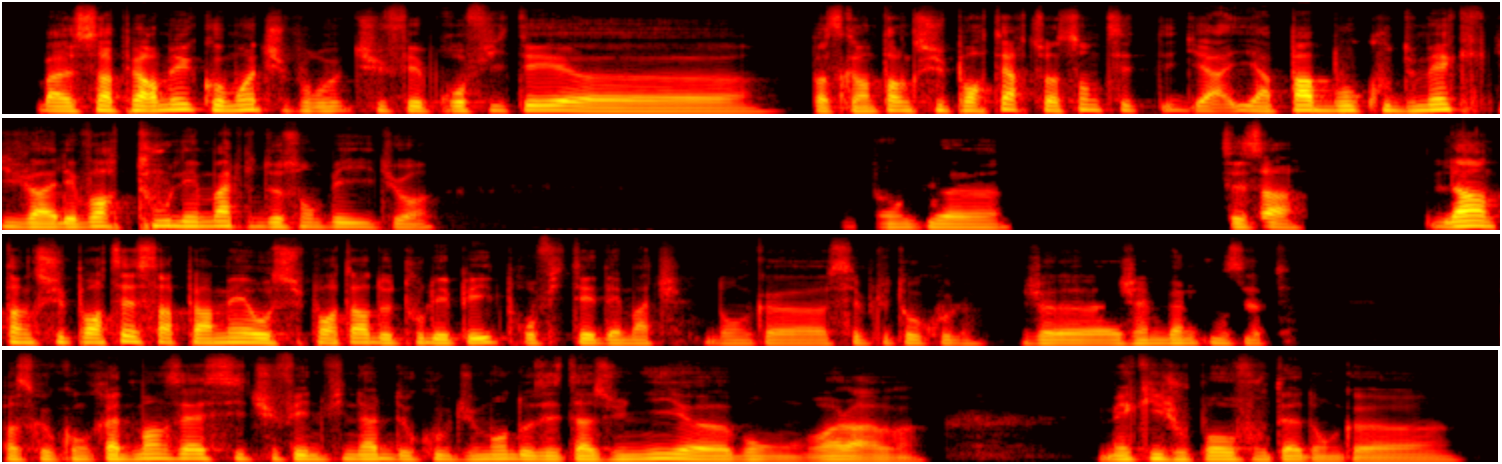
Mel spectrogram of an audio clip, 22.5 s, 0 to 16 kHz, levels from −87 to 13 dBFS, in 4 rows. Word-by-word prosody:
Bah, 135 -2 +4
ça 140 +4 +5
permet 150 +4 +6
qu'au 160 -2 +2
moins 165 +3 +4
tu 165 -3 -8
pour 130 0 -5
tu 140 - -9
fais 140 +1 -1
profiter, 145 +2 0
heu, 115 -5 +1 0.3
parce - - -1
qu'en 125 -1 0
tant 145 +4 +2
que 135 - -5
supporter 145 +2 0
de - - -5
toute - - -16
façon, 165 +4 -3
tu 155 0 -7
sais 140 - -16
il 150 - -12
y - - -1
a - - 0
il - - -6
y 145 - 0
a 130 - 0
pas 155 +5 +9
beaucoup 145 0 0
de 135 - -5
mecs 170 +2 +2
qui 140 - -6
va 130 -1 +4
aller 125 +1 +4
voir 150 +1 +3
tous 165 - -1
les 150 -2 +2
matchs 155 -1 +1
de 135 0 0
son 135 +1 -6
pays, 130 -1 -3
tu 115 - -9
vois? 110 +2 -7 1.6
Donc, 120 -1 -6
heu, 115 -1 -1 0.8
c'est 125 - -2
ça. 120 -3 +1 0.4
Là 150 +4 +8
en 165 - +5
tant 155 +1 +1
que 140 - -4
supporter 150 +3 +2
ça 145 -2 +1
permet 140 +2 +2
aux 140 -1 +6
supporters 135 +3 +1
de 135 - 0
tous 130 +2 -6
les 125 -1 +2
pays 140 +3 +2
de - - -14
profiter 130 -1 -3
des 115 -2 -2
matchs 115 0 -8
donc, 110 0 -10
heu, 105 -1 -4
c'est 110 - -7
plutôt 125 +3 -6
cool. 115 -3 -10 0.2
Je 110 -2 0
j'aime 115 +2 -4
bien 125 - -1
le 120 - -7
concept. 115 -4 -10 0.8
Parce - - -4
concrètement 130 +4 0
tu 145 - -3
sais, 145 -1 +4
si 135 0 -6
tu 120 - -9
fais 130 - +1
une 120 - -4
finale 130 +2 -1
de 120 - -4
Coupe 120 +1 -6
du 115 - -9
monde 130 +1 -1
aux - - +2
États-Unis, 120 +6 0
heu, 115 -4 +3
bon, 105 -2 -6
voilà, 100 0 0
heu, 95 - -7 0.8
mecs 120 +1 -2
ils 135 - +2
jouent 110 - -3
pas 115 +2 +1
au - - +3
foot, 110 -1 -6
hein, 110 - +2
donc 95 -1 -8
heu 95 0 -6
130 Hz, 270 wpm, -25 LUFS, 115-140 Hz, 1.6 s, pas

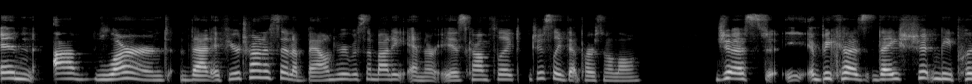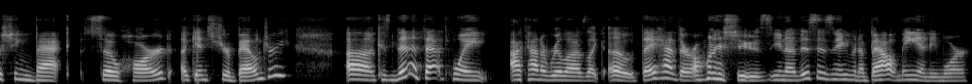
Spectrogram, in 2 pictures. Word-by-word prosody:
and 275 -4 +3 0.2
I've 255 -2 +3
learned 225 -3 +3
that 205 0 +3
if 205 +2 -6
you're 265 +2 -1
trying 320 +3 +2
to - - -3
set 280 -5 0
a 205 - 0
boundary 195 +6 -3
with 235 -1 -7
somebody 230 -1 -3
and 195 -2 -4
there 180 0 -6
is 185 +1 -4
conflict, 220 0 -3
just 275 +3 -5
leave 235 -5 0
that - - -3
person 195 -2 -6
alone. 175 +1 -9 0.7
Just 260 - +2 0.2
y - - -8 0.2
because 260 -3 +2
they 230 +3 +3
shouldn't 275 +1 -1
be 255 -2 -1
pushing 255 -1 -3
back 190 -1 +2
so 205 -4 0
hard 185 +8 0
against 215 +1 -3
your 210 -3 0
boundary, 270 - 0 0.5
uh, 225 -3 +5
'cause 215 0 -7
then 285 +11 +4
at 290 - -8
that 280 0 +3
point, 210 -6 0 0.2
I 220 +1 +4
kind 230 0 +1
of 210 - -2
realized 195 -2 0
like, 185 - -5
"Oh, 185 -6 +2
they 205 +8 +2
have 280 -4 +3
their 195 -2 +2
own 270 +6 +1
issues, 195 -5 -1
you 210 0 -4
know, 200 -1 0
this 265 +8 -2
isn't 260 -4 -4
even 225 -3 -3
about 205 +4 +3
me 215 0 0
anymore." 175 0 -7
220 Hz, 185 wpm, -24 LUFS, 200-255 Hz, 0.7 s, uh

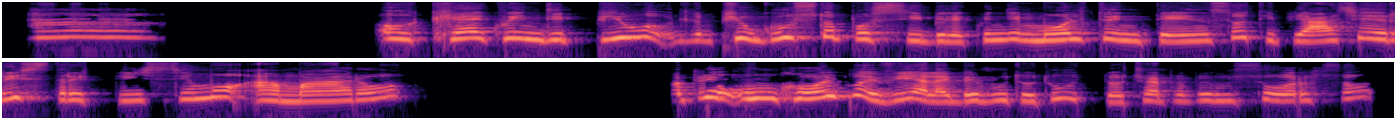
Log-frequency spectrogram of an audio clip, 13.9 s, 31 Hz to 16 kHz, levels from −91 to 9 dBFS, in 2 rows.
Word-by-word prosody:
Ah. 320 -1 -7 1.1
Okay, 270 +1 +1
quindi 265 -4 +1
più 290 +7 +2
il 215 +1 -8
più 280 +1 +1
gusto 305 +7 +1
possibile, 220 -6 -1
quindi 235 +5 -1
molto 250 +3 +2
intenso, 215 +4 -1
ti 310 -7 -10
piace 215 +5 +2
ristrettissimo, 245 +1 -1
amaro 225 - +1 1.3
Proprio 265 +5 +2
un 275 +1 +3
colpo 305 +9 +3
e 235 - +4
via, 240 +5 +2
l'hai 195 -3 +4
bevuto 215 +1 -1
tutto. 265 -6 -7
Cioè, 215 +3 -2
proprio 210 +1 -6
un 215 0 -7
sorso. 225 +5 -4
245 Hz, 115 wpm, -23 LUFS, 220-285 Hz, 1.3 s, e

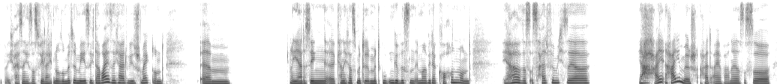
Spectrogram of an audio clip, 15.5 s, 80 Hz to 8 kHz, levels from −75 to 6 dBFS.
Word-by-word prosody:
ich - - -11
weiß 185 -1 -5
nicht, 180 0 -2
es 180 - -8
ist 180 - -2
vielleicht 180 -1 -2
nur 195 -1 +1
so 180 - -1
mittelmäßig. 200 +1 +1
Da 200 0 0
weiß 265 +1 +6
ich 220 0 0
halt, 210 -1 +1
wie 190 - -1
es 190 +1 -4
schmeckt 225 0 -3
und 180 -2 -3 0.7
ähm 175 -2 +1 1.2
ja, 190 0 +2
deswegen, 195 +1 +3
äh, 195 0 -1
kann 200 +1 -2
ich 195 - -1
das 205 -1 -1
mit, 200 -1 0
äh 200 -1 +1
mit 190 -2 -1
gutem 210 +1 -1
Gewissen 210 0 +1
immer 205 +1 -1
wieder 205 0 +1
kochen 235 +6 -1
und 190 -3 -1 0.6
ja, 230 +6 +3
das 200 -3 -1
ist - - -2
halt 215 +1 -1
für 230 - -2
mich 230 +1 -4
sehr, 215 0 +2 1.0
ja, - - +2
hei 285 - +3
heimisch 285 - +2
halt 180 -1 -5
einfach, 180 +1 -6
ne? 200 +1 -2
Das 195 -2 -4
ist 195 - -4
so 190 -1 +3
200 Hz, 190 wpm, -23 LUFS, 190-215 Hz, 1.2 s, weiß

